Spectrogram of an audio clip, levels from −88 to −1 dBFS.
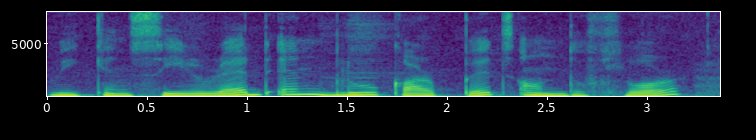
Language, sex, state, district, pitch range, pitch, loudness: English, female, Assam, Kamrup Metropolitan, 170-215 Hz, 190 Hz, -14 LUFS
